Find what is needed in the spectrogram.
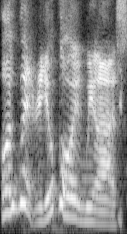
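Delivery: put-on booming, very loud, high-pitched Irish accent. Retelling an audiobook's sudden character voice: Thom Merrilin Irish voice. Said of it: "like, Irishman out of nowhere".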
